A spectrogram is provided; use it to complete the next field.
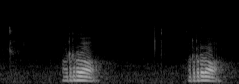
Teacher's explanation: اور یہاں جو خاص بات ہے، ہماری زبان کا اگلا حصہ تالو سے لگے گا مگر زبان کی نوک جو ہے وہ نہیں لگے گی۔ زبان کی نوک وائبریٹ ہوگی اور یہ اس طریقے سے یہ حرف را ادا ہوگا۔ را را، یہ جو ایک وائبریشن آپ سن رہے ہیں یہ اس کے صفات کا حصہ ہے اور اسے تقریر کہتے ہیں، ریپیٹیشن۔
